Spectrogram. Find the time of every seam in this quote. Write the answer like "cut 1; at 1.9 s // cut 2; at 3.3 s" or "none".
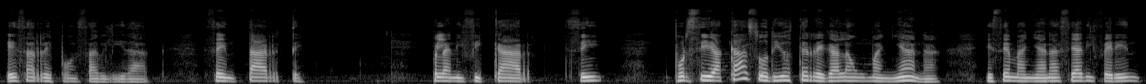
cut 1; at 5.5 s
